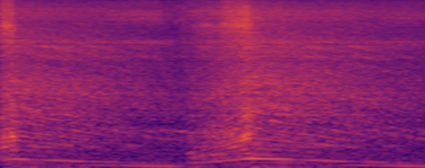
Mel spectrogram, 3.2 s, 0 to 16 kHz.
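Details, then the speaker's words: Mercedes W124 300E-24 after a fuel distributor repair and new injectors and spark plugs, idle steady at 900-950: a quick throttle blip with revs climbing and falling cleanly, smooth and even with no knocks; healthy engine. "That kind of sound when you accelerate quickly."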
